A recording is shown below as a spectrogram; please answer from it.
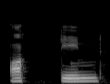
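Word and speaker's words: octene: এই শ্রেণীর যৌগের নামের শেষে ইন উচ্চারিত হবে, যেমন অকটিন, ননিন।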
